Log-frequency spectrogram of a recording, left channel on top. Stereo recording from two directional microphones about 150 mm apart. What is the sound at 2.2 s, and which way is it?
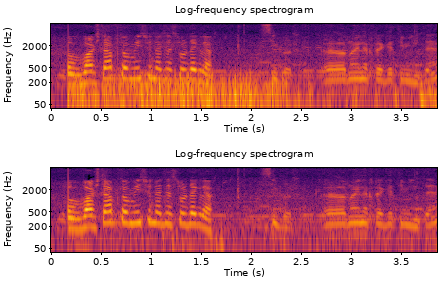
Speech, centre (ahead or behind).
